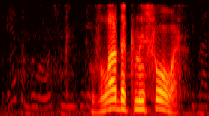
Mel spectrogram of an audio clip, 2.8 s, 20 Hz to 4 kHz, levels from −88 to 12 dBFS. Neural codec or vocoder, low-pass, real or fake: none; 3.6 kHz; real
